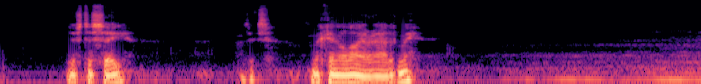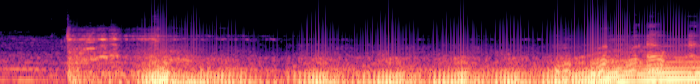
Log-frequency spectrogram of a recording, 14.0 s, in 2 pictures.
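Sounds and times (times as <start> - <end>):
low hum: 4.2 - 14.0
engine starter cranking: 7.6 - 9.5.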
